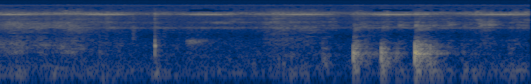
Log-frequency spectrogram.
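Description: Marker pen writing on a whiteboard: a few short strokes about three and a half to four seconds in, after a single click. A faint steady high-pitched tone runs underneath.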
